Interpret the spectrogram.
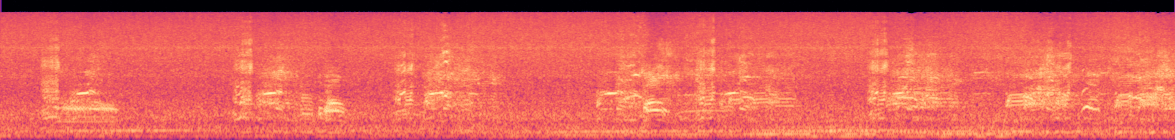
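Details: Geese calling at night beside the downtown waterfall at City Hall in Milford, Connecticut: a busy run of nasal, overlapping honks in bursts every second or two over a steady rushing roar of falling water.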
